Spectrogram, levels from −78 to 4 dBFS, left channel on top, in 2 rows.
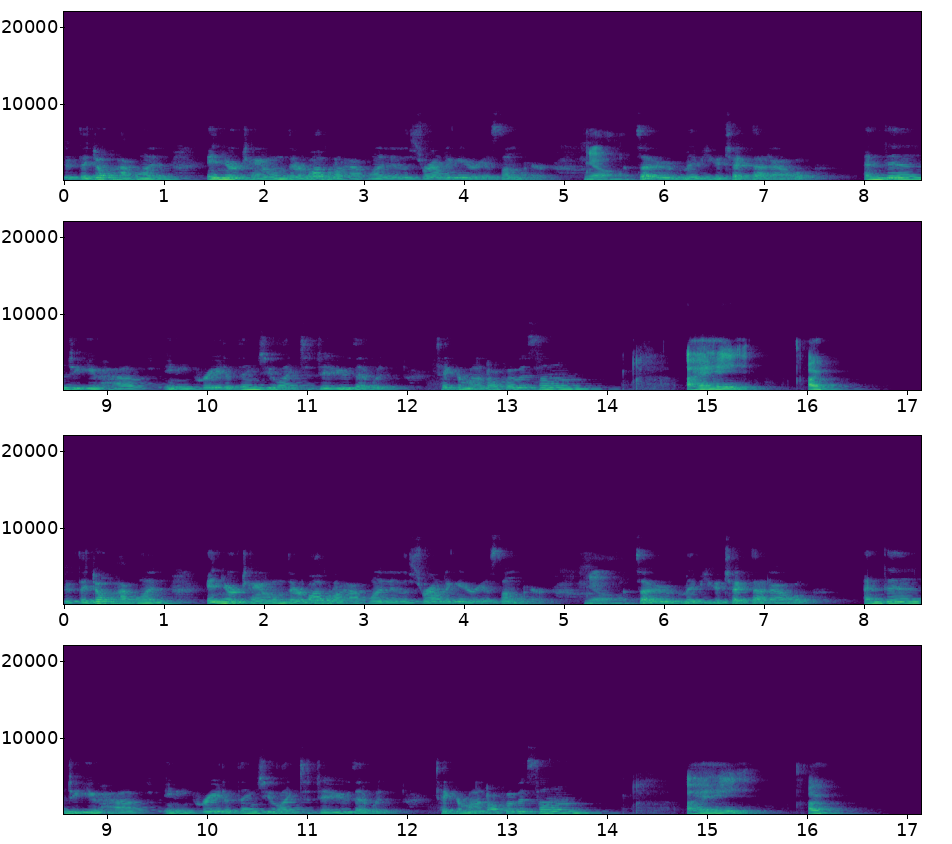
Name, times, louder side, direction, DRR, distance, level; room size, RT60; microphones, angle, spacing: voice 1, 0.0-5.3 5.7-7.4 8.0-13.8, equal, 50° right, 0 dB, 1.8 m, -29 dB
voice 2, 5.2-5.6 14.3-15.4 16.0-16.1, left 3 dB, 45° left, 7 dB, 0.6 m, -27 dB
12.0 x 4.6 x 4.0 m, 0.82 s
head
